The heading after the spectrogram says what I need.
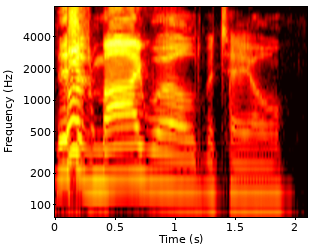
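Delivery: menacing, threatening tone. Playing a character in a dream world, speaking to another player: menacing. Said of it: "why do you sound so menacing?".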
